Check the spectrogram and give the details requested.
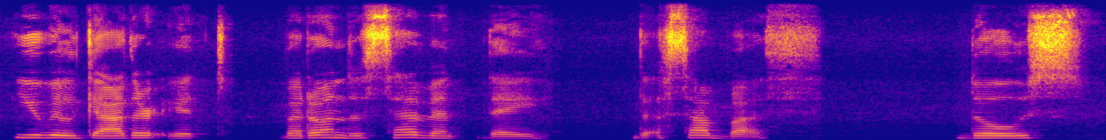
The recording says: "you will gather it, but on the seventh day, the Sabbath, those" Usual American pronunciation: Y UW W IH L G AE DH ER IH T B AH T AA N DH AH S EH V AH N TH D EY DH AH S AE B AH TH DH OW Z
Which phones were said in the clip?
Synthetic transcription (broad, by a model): Y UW W IH L G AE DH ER IH T B AH T AA N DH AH S EH V AH N TH D EY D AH S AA B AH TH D OW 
